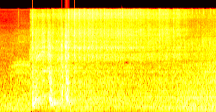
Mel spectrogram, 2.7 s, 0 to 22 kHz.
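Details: Suzuki Access BS6 FI scooter showing FI warning and check-engine light; catches after a couple of cranking bursts and holds a fast, steady idle that stays too high instead of dropping; high idle, cause not yet found (mechanic suspects a cut wire).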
